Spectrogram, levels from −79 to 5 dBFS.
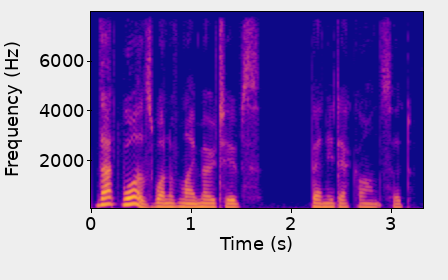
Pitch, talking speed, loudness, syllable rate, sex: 160 Hz, 145 wpm, -18 LUFS, 5.8 syllables/s, female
